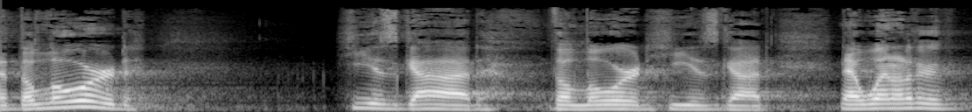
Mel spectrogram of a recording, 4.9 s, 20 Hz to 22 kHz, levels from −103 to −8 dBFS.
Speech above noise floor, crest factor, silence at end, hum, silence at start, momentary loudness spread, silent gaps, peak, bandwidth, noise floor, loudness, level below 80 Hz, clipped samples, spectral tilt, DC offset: 44 dB; 20 dB; 0.05 s; none; 0 s; 11 LU; none; -4 dBFS; 16.5 kHz; -66 dBFS; -22 LUFS; -70 dBFS; under 0.1%; -6 dB/octave; under 0.1%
